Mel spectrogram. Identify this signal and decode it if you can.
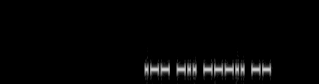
Morse code, heard as a keyed tone, about 45 wpm, 700 Hz. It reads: WD8M
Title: USA Call Signs - 4 Characters - Repeated 3x - 45wpm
